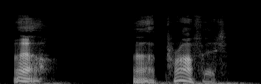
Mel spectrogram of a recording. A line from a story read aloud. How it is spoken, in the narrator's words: he mutters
